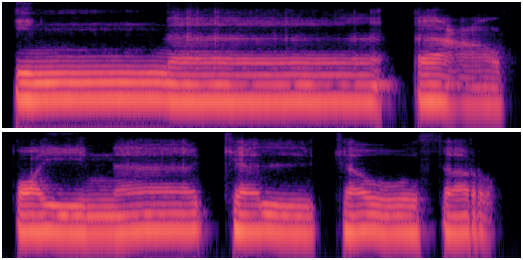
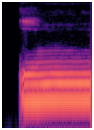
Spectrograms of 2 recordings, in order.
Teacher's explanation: nun harfida to'xtab, xuddi uzun o'qigandek, yani buni uzun tovush mad demaymiz, ammo ixfa deymiz. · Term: g'unnalik ixfa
